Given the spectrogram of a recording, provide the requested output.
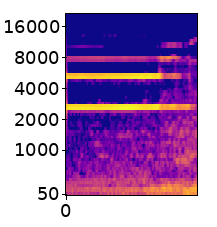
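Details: DC-to-AC inverter, switched on with its power switch so a bulb bleeds the capacitors down before hookup: a short, high, steady electronic beep that fades; normal startup tone.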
